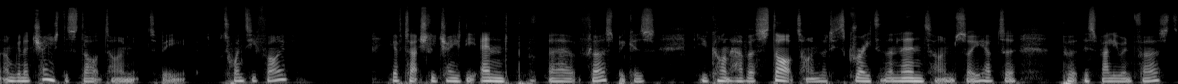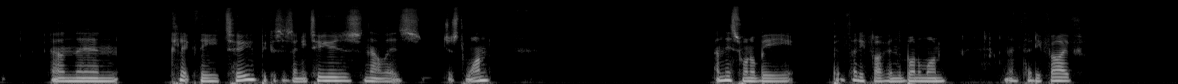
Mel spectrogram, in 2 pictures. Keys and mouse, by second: 1.6 ctrl+click, 3.7 click, 5.4 click, 12.0 ctrl+c, 12.0 ctrl+v, 12.6 click, 13.2 click, 14.7 click, 19.7 ctrl+click, 20.5 click, 21.9 click.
